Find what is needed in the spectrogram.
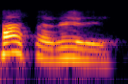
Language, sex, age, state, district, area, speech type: Kannada, male, 30-45, Karnataka, Belgaum, urban, conversation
